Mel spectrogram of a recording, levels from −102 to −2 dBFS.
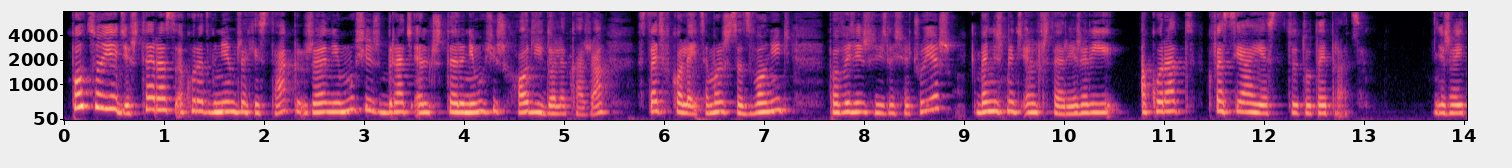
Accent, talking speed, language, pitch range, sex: native, 165 wpm, Polish, 230-265 Hz, female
